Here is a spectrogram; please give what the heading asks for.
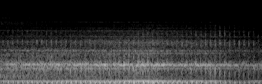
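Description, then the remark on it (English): An electric solar plane in flight: a steady electric motor whine with a low, rhythmically pulsing propeller drone, holding an even pitch and loudness throughout and fading slightly at the end, with no voices. “Electric mobility. This is what it sounds like in the air.”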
